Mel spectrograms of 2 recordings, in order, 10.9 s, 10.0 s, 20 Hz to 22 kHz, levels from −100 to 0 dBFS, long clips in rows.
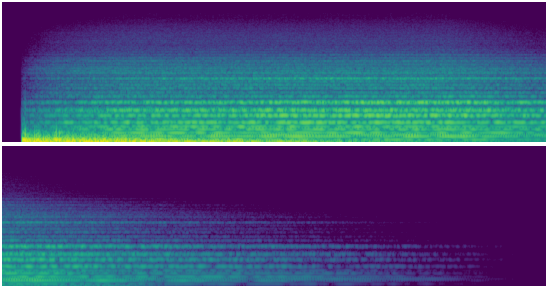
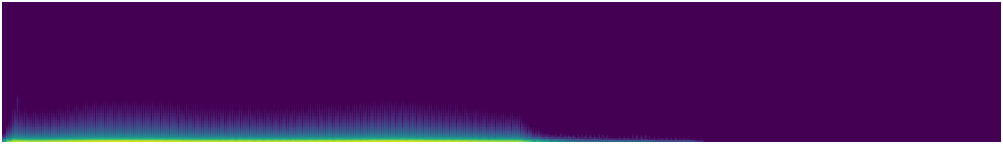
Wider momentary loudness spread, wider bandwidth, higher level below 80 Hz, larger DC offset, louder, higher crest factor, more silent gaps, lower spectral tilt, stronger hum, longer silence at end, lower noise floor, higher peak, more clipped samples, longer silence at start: first, 20 LU vs 7 LU; first, 4.2 kHz vs 0.1 kHz; about the same, -18 dBFS vs -14 dBFS; neither; first, -18 LUFS vs -22 LUFS; about the same, 14 dB vs 10 dB; neither; second, -10 dB/octave vs -15 dB/octave; neither; about the same, 4.6 s vs 4.7 s; first, under -90 dBFS vs -75 dBFS; about the same, 0 dBFS vs -2 dBFS; neither; first, 0.2 s vs 0.05 s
